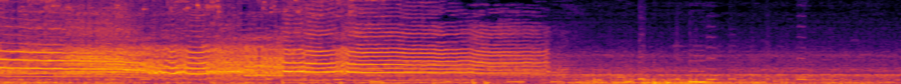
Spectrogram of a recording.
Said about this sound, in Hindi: श्वेता की चीख उन पहाड़ियों में गूंज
